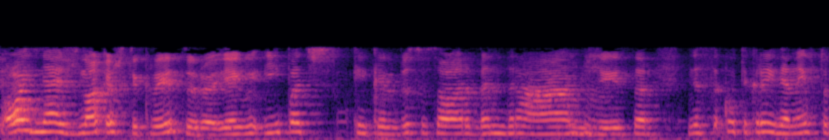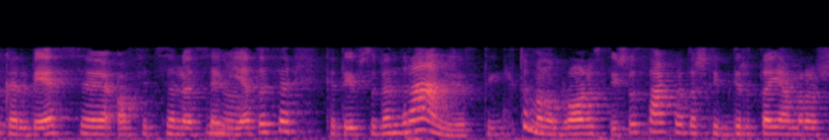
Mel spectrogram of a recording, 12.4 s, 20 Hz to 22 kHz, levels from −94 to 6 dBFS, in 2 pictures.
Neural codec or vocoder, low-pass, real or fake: none; 5.4 kHz; real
